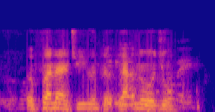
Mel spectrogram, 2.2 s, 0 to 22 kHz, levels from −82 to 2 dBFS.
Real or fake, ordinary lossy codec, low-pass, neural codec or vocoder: real; AAC, 32 kbps; 7.2 kHz; none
